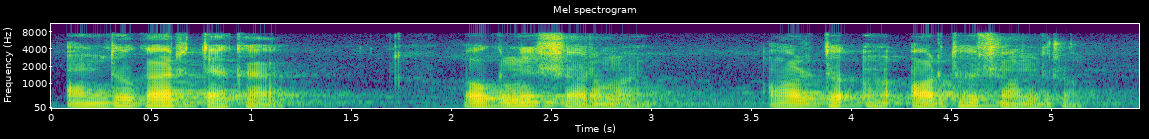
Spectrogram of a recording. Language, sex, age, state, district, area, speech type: Bengali, male, 18-30, West Bengal, Purulia, urban, spontaneous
